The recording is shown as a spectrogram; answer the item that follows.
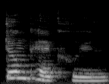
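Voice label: "dunkelgrün", German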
